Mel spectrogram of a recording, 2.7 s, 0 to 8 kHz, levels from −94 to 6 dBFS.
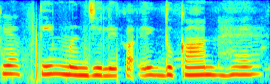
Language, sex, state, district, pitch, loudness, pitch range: Hindi, female, Jharkhand, Deoghar, 235 Hz, -14 LUFS, 225-245 Hz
